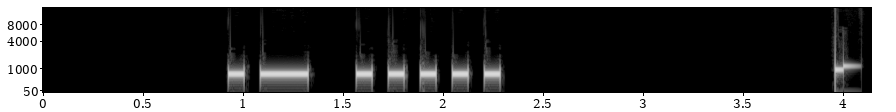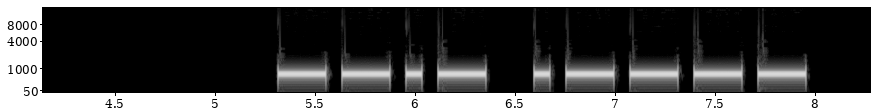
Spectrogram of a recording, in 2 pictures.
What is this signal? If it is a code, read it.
Morse code, heard as a keyed tone, about 15 wpm, 700 Hz. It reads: A 5 Q 1
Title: Single-Letter Single-Number 15wpm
